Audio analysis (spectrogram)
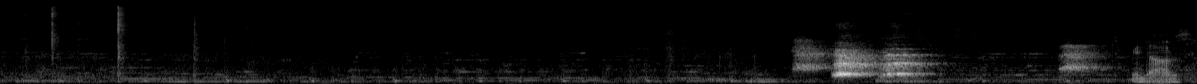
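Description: Three dogs break into sharp, fairly loud barking bursts near the end, after a long stretch of quiet room sound with a few small clicks.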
